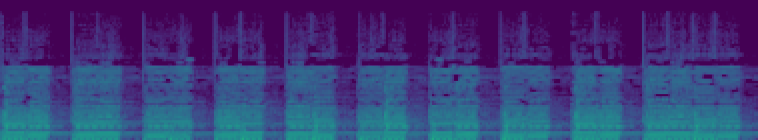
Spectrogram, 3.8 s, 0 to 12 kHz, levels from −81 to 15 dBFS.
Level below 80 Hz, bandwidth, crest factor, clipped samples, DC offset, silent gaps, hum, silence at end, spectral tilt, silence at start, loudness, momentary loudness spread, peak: -64 dBFS; 11.5 kHz; 16 dB; under 0.1%; under 0.1%; none; none; 0 s; -4 dB/octave; 0 s; -31 LUFS; 2 LU; -16 dBFS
